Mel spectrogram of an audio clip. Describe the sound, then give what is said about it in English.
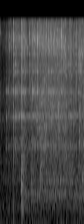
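Pasta is stirred in a pot of salted boiling water with hot pepper flakes, with a couple of sharp metallic clinks and scrapes from the utensil over a steady, bubbling hiss of boiling water. No one speaks. “And we give a nice turn for the pasta.”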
